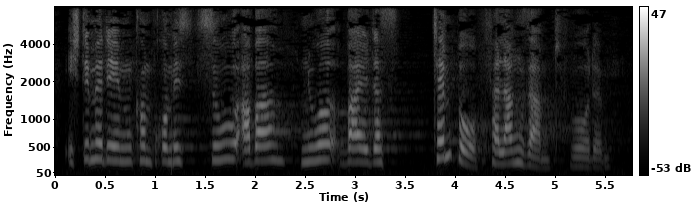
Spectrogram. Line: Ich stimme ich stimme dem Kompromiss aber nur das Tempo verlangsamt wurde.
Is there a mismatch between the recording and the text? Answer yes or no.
yes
